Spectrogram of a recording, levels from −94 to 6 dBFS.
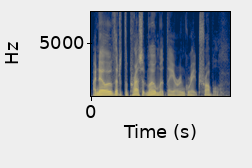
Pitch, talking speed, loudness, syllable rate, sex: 115 Hz, 260 wpm, -19 LUFS, 6.3 syllables/s, male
